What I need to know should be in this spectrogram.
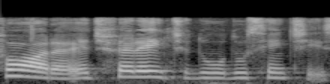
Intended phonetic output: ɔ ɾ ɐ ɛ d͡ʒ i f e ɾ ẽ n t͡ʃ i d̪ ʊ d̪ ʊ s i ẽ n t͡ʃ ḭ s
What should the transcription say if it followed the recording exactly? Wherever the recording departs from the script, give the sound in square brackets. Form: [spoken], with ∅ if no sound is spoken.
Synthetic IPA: ɔ ɾ ɐ ɛ d͡ʒ i f e ɾ ẽ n t͡ʃ [ɪ] d̪ ʊ d̪ ʊ s i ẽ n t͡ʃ ḭ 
